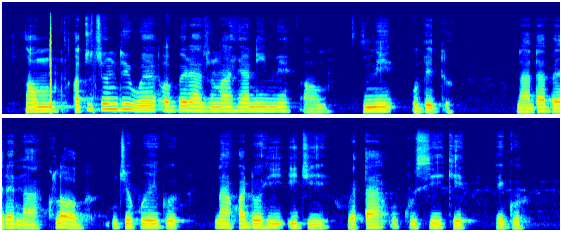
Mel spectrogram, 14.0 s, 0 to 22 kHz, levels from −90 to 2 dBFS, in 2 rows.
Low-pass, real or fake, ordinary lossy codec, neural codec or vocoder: 14.4 kHz; fake; none; codec, 44.1 kHz, 7.8 kbps, Pupu-Codec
